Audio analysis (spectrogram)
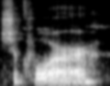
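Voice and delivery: ordinary delivery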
